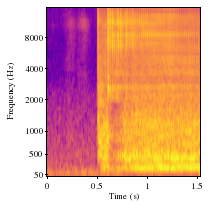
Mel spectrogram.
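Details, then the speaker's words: AC compressor, test start on mains after wiring, resting on the outdoor unit and held in place: a sudden start into a steady loud hum with some rattle from the loose placement. Starts and runs normally. "ये देखिए। ये जो आवाज आ रही है आपको यह आवाज आउटडोर पे रखने की वजह से आ रही है। ये देखिए। ठीक ये स्टार्ट हो गया।"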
